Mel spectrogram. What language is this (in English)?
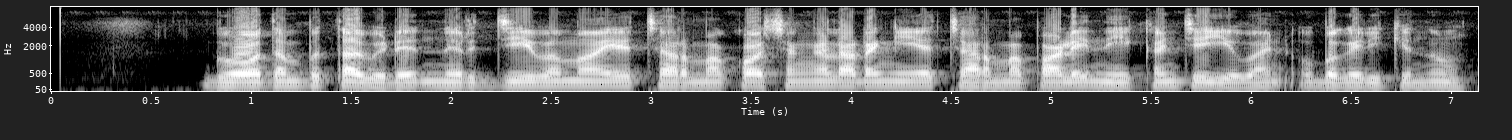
Malayalam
